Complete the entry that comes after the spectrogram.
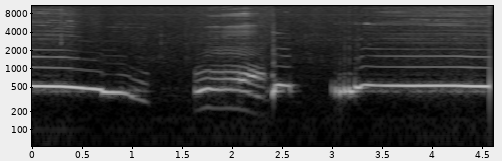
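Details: Anggungan of a caged puter pelung dove from Java, Indonesia: a sustained clear note falling away, a brief pause, a throaty gurgling roll, then another long, steady, level note held to the end.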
